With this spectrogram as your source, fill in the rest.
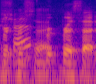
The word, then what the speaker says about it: Brissett: Brissett.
